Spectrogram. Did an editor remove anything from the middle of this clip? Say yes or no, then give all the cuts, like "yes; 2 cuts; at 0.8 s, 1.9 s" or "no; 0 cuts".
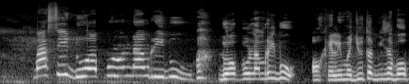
yes; 1 cut; at 3.0 s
